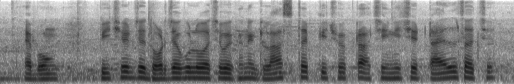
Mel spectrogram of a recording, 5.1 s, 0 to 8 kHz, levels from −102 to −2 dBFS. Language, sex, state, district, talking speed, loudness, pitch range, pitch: Bengali, male, Tripura, West Tripura, 175 wpm, -18 LUFS, 130-155 Hz, 145 Hz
